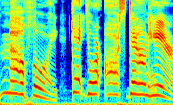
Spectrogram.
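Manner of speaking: full, loud, high bellowing shout. Harry cups his hands like a megaphone and calls malfoy down to the pitch, bellowing. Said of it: "and bellowed out".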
